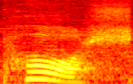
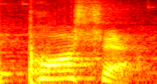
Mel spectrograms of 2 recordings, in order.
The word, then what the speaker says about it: Porsche: i hear the name porsche a lot i will say this only once in germany we say porsche good and don't get this wrong again he has a toast to porsche here's a toaster porsche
